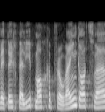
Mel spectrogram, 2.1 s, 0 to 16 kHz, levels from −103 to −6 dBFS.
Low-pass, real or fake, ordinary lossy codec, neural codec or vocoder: 7.2 kHz; fake; none; codec, 16 kHz, 8 kbps, FunCodec, trained on LibriTTS, 25 frames a second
